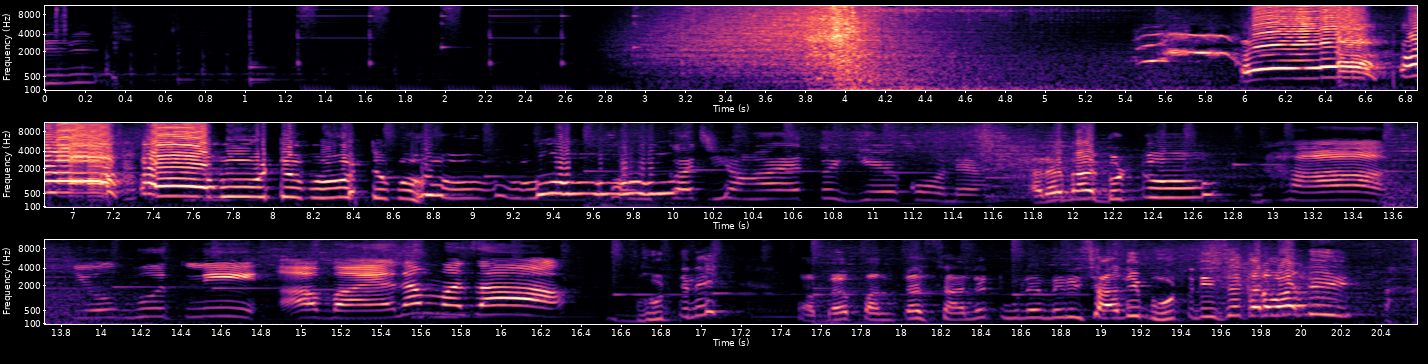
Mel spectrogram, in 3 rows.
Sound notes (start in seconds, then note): 6.0 shouting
